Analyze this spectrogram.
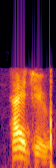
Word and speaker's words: Kaiju: is it cooi how do you say it Kaiju k big battle K big battle KU big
